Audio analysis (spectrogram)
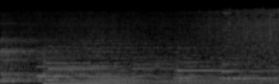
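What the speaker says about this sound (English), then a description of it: "The rain continues to fall." Steady rain falls continuously, a dense even patter lasting throughout, with sustained tonal hums layered underneath.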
